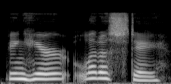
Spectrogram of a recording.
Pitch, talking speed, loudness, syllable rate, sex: 235 Hz, 175 wpm, -14 LUFS, 4.0 syllables/s, female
